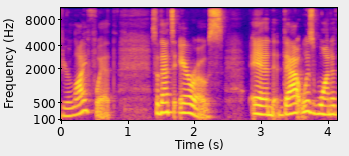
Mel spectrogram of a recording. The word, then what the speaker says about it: eros: of love and the first one is e-r-o-s and that's pronounced eros and eros means a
